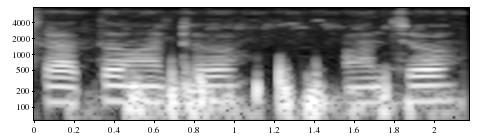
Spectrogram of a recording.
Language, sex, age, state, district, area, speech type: Odia, male, 18-30, Odisha, Nabarangpur, urban, spontaneous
